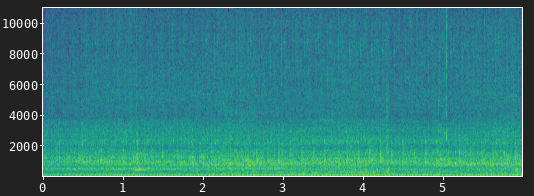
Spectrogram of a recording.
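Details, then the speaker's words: 1961 Corvair Lakewood wagon, rings and valve job done, original rod bearings, idle turned down on both carbs. A fast, uneven metallic rattle over the fan roar varies each crank revolution and goes away with slight throttle. Loose cam/crank timing gear suspected; oil pressure low. "maybe the gear is rattling but it's also got loyal oil pressure which could be two separate things"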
